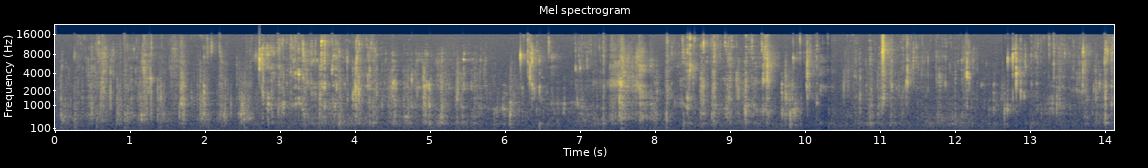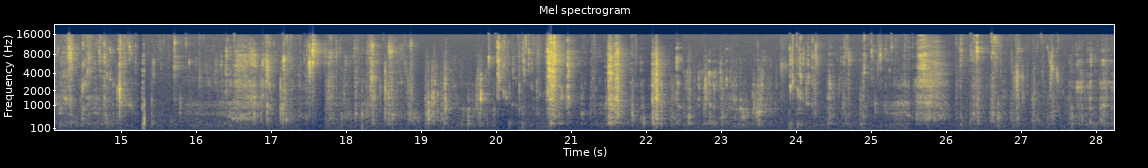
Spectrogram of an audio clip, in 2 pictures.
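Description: Close-miked wet chewing and lip smacking on a mouthful of dumplings: a steady run of small clicks and squelches.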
